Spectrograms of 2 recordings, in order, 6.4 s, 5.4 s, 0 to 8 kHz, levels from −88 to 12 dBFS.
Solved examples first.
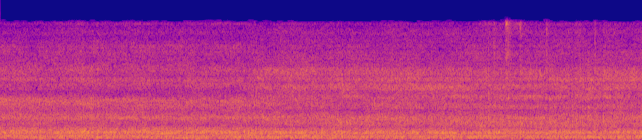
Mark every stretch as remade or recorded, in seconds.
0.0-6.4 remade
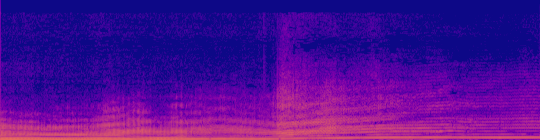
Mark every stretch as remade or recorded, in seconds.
0.0-5.4 remade

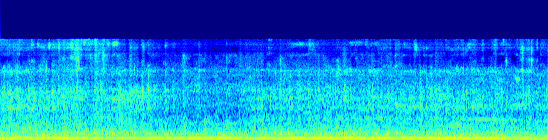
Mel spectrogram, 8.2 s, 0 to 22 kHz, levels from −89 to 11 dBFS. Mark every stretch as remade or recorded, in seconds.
0.0-8.2 remade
